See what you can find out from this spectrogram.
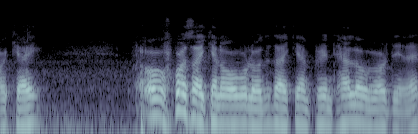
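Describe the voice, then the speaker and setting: Moderate pace from a man. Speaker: university lecturer. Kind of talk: lecture. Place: hall.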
